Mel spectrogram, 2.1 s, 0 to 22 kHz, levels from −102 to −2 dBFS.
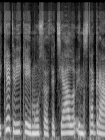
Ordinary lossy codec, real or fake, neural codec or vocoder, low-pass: Opus, 32 kbps; real; none; 19.8 kHz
